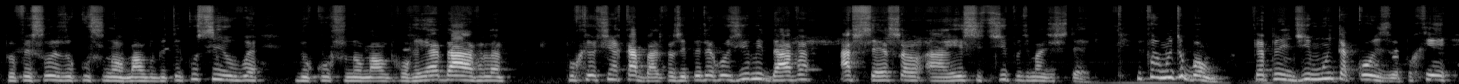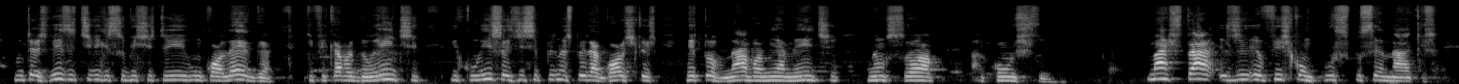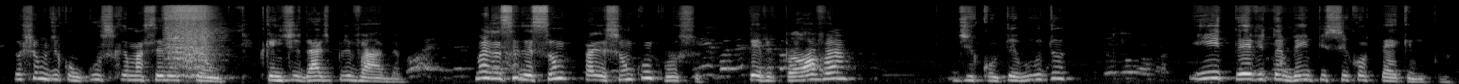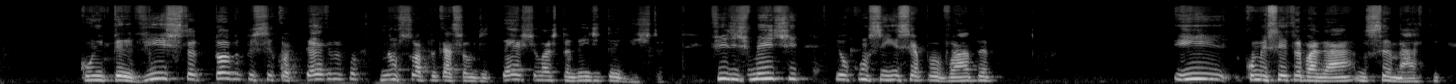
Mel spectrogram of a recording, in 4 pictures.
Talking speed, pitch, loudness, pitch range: 125 wpm, 200 Hz, -23 LUFS, 180-230 Hz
